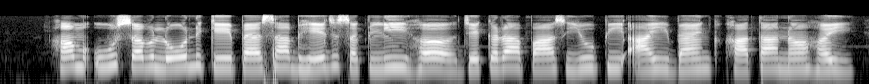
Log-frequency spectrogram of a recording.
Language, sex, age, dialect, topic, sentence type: Magahi, female, 25-30, Western, banking, question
